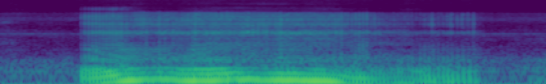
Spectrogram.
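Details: Sleeping dog snoring: one long, loud, low rumbling snore lasting about two and a half seconds.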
